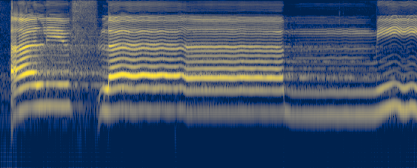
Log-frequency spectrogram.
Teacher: Jadi dibacanya panjangin la kemudian sertakan dengungan lam antara la dan mim di sini ada bentuk dengungan ya lebih kurang dua harakat kemudian baru mim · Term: idgham mimi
